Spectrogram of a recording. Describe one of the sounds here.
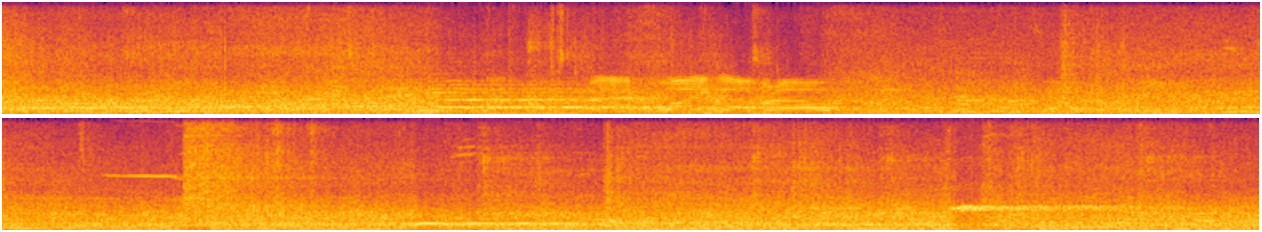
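Skates scrape and carve across an ice rink.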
